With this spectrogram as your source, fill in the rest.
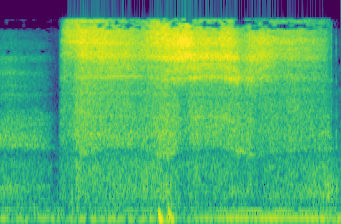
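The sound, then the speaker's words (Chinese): An actress dressed as a snake imitates a snake with one long, steady hiss lasting about two seconds, bright and breathy, beginning abruptly after a brief silence and ending sharply. “蛇女士，蛇女士发出嘶嘶声。”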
